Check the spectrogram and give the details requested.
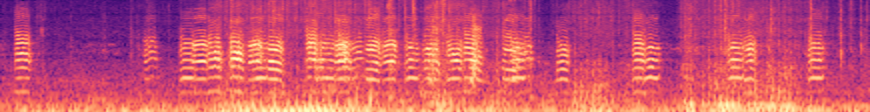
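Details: A new baby zebra finch in an aviary, one of six siblings, with nasal, honking zebra finch calls in a busy, overlapping stream over a low rumble.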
